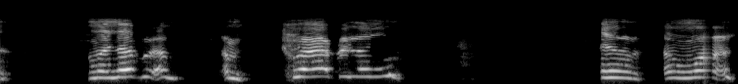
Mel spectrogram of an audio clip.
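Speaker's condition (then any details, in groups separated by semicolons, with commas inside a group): Cerebral palsy; speech impairment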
